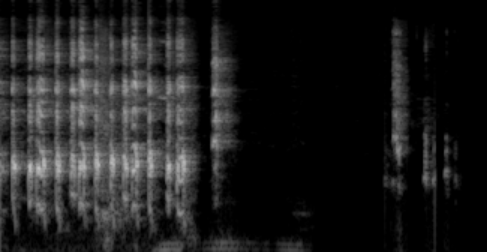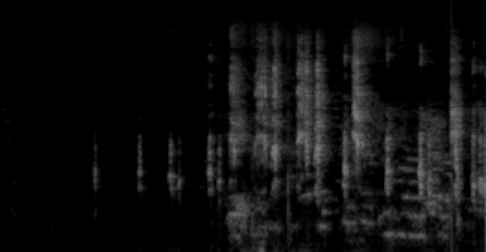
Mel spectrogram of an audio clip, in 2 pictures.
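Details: Female chukar partridge, used as a hunting call, gives a two-second burst of harsh, chattering chuck notes, then rougher chattering after a near-silent pause with scattered clicks.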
